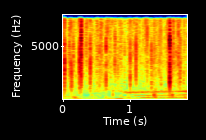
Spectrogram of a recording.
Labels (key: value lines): label: biophony
recorder: SoundTrap 300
